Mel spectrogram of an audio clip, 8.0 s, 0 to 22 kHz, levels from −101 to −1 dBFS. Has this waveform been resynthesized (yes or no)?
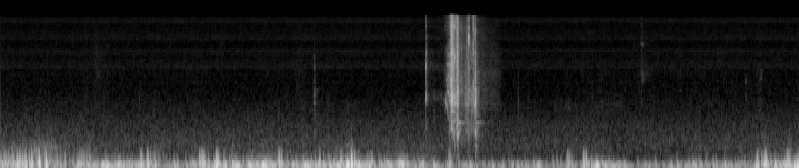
no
